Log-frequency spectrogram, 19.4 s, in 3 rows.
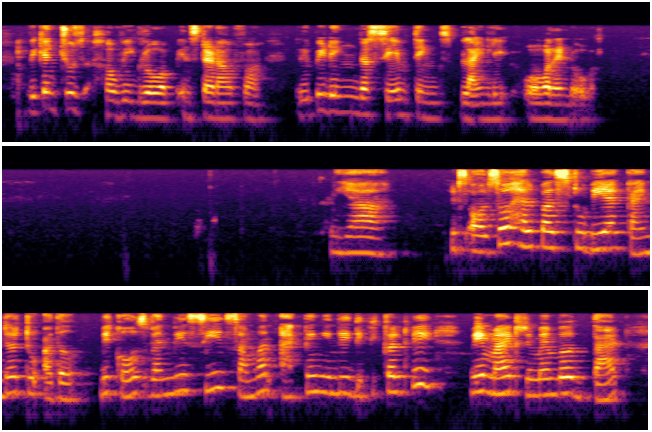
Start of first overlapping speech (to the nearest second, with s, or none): none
